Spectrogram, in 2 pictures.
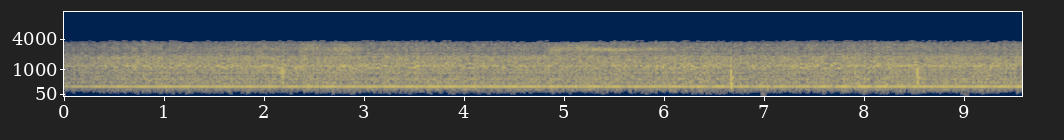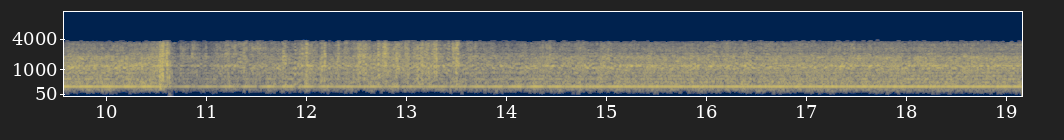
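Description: Open spacewalk air-to-ground radio channel with nobody talking: a steady hiss with a constant low hum, with a sharp click and a brief drop in level about ten and a half seconds in.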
